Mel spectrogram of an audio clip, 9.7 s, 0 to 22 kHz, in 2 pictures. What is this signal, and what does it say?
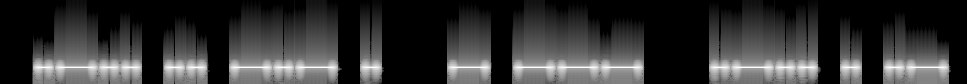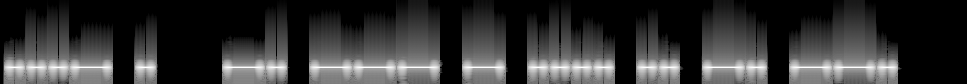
Morse code, heard as a keyed tone, about 22 wpm, 700 Hz. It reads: LIKE TO LEAVE NOTHING
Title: Sentences from Top 1000 Words - Review Part 1 - 22wpm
